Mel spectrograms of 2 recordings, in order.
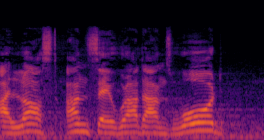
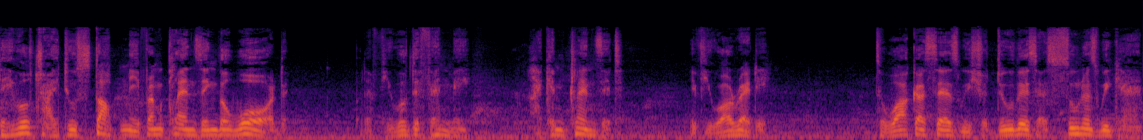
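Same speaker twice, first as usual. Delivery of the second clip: put-on werewolf monster voice; 8 semitones lower than usual. Player voices a game character's dialogue aloud: werewolf voice. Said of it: "Trying to do like a werewolf voice".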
